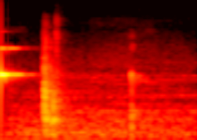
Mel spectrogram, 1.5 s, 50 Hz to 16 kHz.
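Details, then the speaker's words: Inogen G3 portable oxygen concentrator powered on with the on/off button, cannula attached: a single short high bleep followed by faint clicks, the normal power-on signal before a warm-up of up to two minutes. "turn on the device by pressing the on/off button a single short bleep will sound"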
